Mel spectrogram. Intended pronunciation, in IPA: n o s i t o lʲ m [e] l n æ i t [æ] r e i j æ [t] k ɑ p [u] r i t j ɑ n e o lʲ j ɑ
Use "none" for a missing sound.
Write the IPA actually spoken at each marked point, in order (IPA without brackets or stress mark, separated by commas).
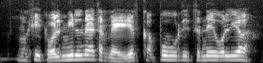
i, æ, t, uː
